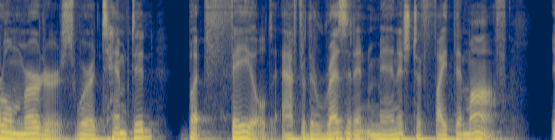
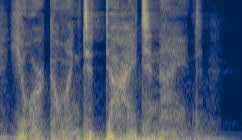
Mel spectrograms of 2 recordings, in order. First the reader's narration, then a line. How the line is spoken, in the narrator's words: Kathy liked whispering into their ears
